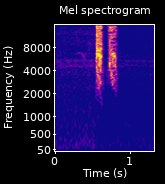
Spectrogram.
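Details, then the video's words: Female rusty-collared seedeater calling to excite a male into song: two short, very high chirps in quick succession with a faint background hiss. "Piado de Fêmea de Papa capim para Esquentar Papa capim"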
